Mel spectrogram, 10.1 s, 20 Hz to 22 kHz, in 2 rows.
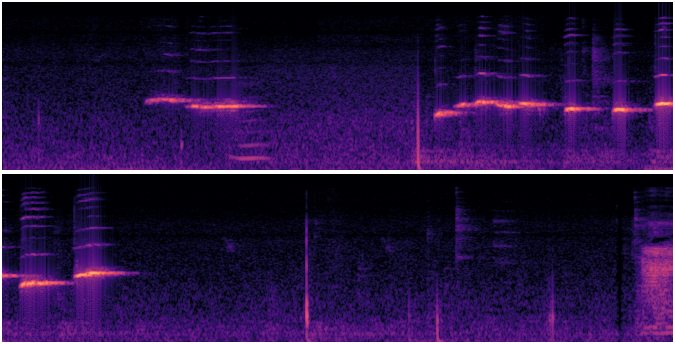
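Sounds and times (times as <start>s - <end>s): parrot whistling: 1.1s - 2.0s, 3.2s - 6.0s.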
